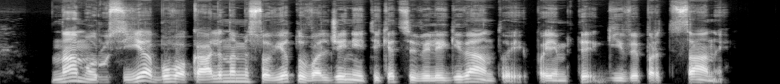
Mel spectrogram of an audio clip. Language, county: Lithuanian, Vilnius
